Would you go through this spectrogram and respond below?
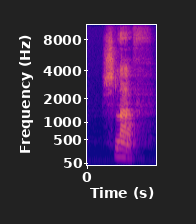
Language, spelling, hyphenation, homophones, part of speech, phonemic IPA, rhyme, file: Dutch, Slaaf, Slaaf, slaaf, noun, /slaːf/, -aːf, Nl-Slaaf.ogg
- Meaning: Slav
